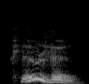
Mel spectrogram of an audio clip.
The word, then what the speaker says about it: Cthulhu: pronunciation guide for cthulhu we said fool who lovecraft said it lovecraft said it cool who or two it's catholic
